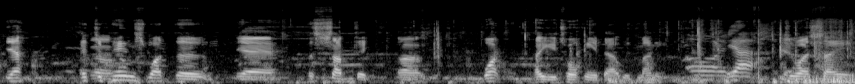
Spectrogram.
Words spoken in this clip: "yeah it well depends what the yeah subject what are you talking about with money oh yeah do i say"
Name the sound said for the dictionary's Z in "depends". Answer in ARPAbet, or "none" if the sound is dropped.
Z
